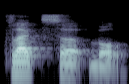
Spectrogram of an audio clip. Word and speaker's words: flexible: Flexible. Flexible. Flexible. O sea, estas vocales se pronuncian de forma muy rápida, que son las vocales schwa.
